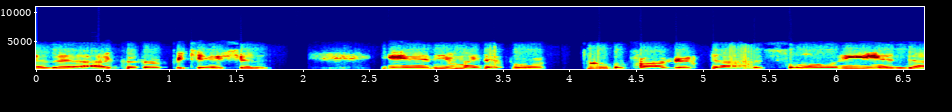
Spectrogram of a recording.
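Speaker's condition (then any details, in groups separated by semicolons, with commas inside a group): Cerebral palsy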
